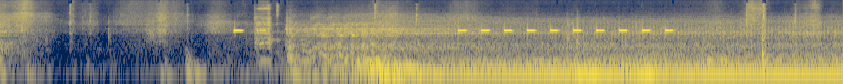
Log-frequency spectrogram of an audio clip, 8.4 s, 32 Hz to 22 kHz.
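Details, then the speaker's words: Saab 9-5 NG with A20DTH diesel, 302,000 km, original turbo, after no-boost repair cleaning the VNT vanes: short crank, catches at once, steady even idle under a dash chime; starts and runs normally. "it's done a lot of kilometers so yeah uh that's it uh the car runs fine starts runs"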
